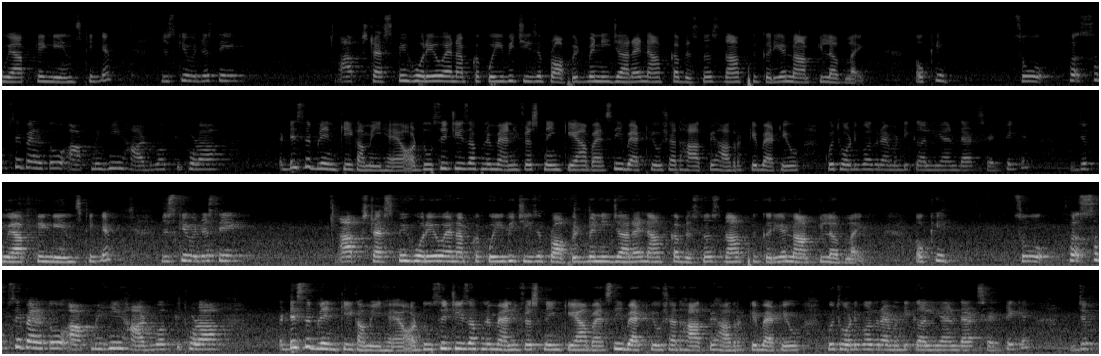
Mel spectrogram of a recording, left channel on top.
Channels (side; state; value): left; quieter; 13.3 dB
